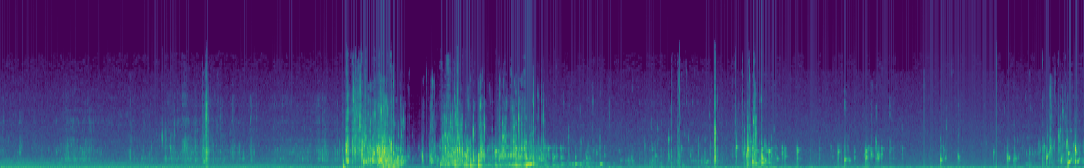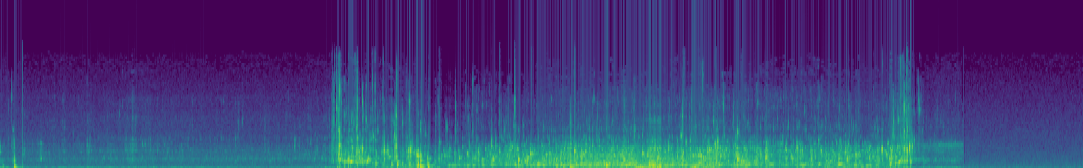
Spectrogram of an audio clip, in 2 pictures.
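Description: Shallow river water splashing and gurgling around a camera held at the surface and dipped under, in several short bursts and then a long, dense stretch of splashing that cuts off suddenly near the end.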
